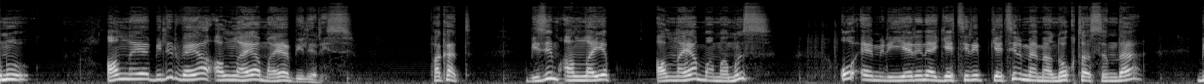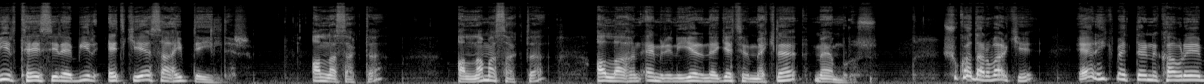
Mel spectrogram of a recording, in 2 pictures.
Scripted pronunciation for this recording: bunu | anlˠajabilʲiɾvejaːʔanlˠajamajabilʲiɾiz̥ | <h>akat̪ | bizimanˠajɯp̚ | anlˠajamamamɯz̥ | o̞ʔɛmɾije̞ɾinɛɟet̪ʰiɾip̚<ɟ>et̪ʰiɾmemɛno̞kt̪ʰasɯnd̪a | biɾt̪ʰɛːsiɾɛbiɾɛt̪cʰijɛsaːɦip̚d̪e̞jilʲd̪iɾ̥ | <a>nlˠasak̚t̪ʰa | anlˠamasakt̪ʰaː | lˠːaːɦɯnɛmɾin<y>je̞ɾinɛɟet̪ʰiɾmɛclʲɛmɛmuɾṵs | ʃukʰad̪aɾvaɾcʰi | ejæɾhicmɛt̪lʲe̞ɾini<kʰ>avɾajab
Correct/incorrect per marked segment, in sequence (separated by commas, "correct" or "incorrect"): incorrect, correct, correct, incorrect, correct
